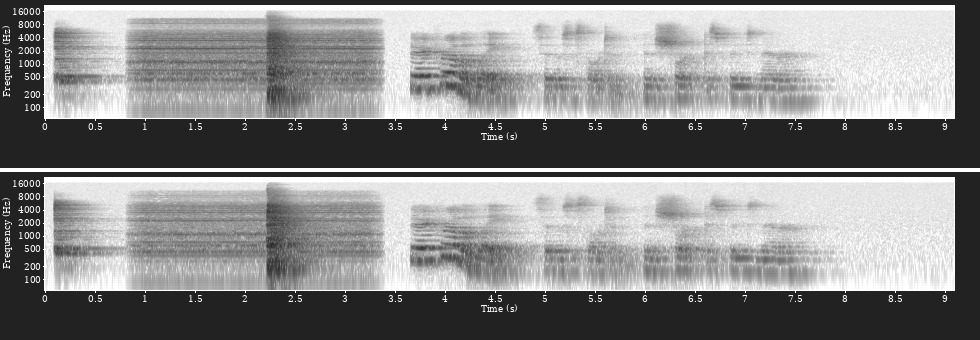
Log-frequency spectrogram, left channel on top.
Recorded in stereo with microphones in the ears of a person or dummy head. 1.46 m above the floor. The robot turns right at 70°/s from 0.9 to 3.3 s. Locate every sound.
0.1 s a cowbell: 45° right (ahead or behind), 1.9 m
2.2 s hammering: 20° right (ahead or behind), 1.4 m; by 2.5 s 35° right (ahead or behind), 1.4 m
3.6 s a woman speaking: 45° left (ahead or behind), 1.0 m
